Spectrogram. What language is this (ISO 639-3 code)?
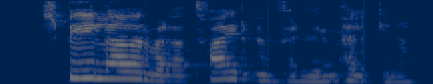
isl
